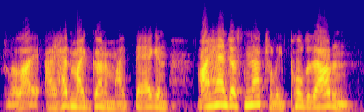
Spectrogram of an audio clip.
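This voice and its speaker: A muffled vintage radio recording of a young gangster's girl. She is brassy and none too bright, with a sharp, animated, whining delivery full of slang. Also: on the low side, quick pace. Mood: defensive, pleading. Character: brassy, dim young female gangster's moll. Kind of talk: 1940s radio acting.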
